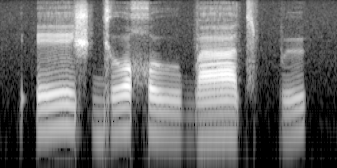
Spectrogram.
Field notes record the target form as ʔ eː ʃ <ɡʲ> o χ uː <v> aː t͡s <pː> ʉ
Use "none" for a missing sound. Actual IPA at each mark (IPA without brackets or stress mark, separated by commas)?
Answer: ɡʲ, b, pː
